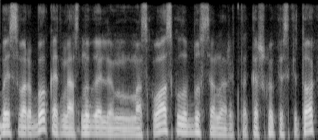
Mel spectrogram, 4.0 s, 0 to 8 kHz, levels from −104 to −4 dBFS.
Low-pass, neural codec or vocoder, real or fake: 7.2 kHz; codec, 24 kHz, 6 kbps, HILCodec; fake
